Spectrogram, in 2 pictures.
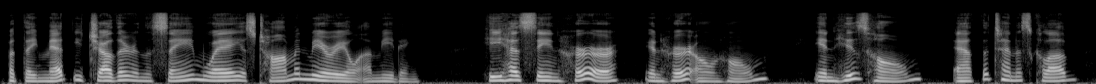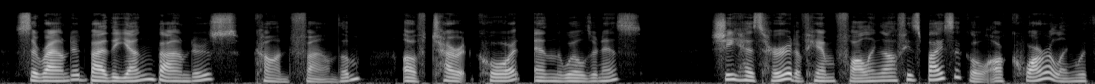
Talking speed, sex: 155 wpm, female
